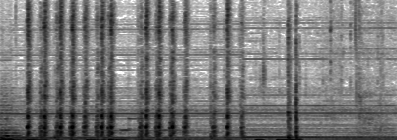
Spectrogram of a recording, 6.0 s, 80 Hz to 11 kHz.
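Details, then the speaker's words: 2007 Liberty XL-2 aircraft with FADEC, parked neglected for years with bird droppings on starter connections: fast dry clicking about four a second, engine never turns over; owner suspects starter solenoid, connections then cleaned. "Sounds like we have a possible starter solenoid issue, would be my guess. It does have some pretty questionable connections here as far as the bird poop."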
